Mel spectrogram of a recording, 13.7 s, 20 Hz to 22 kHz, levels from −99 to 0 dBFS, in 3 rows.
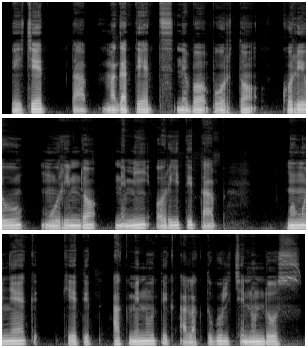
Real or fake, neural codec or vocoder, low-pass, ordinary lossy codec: real; none; none; none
